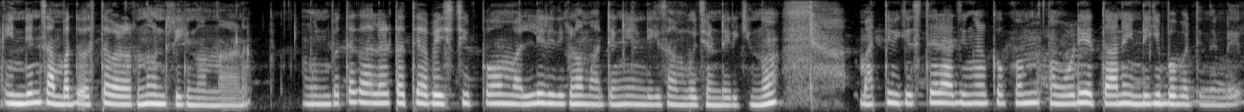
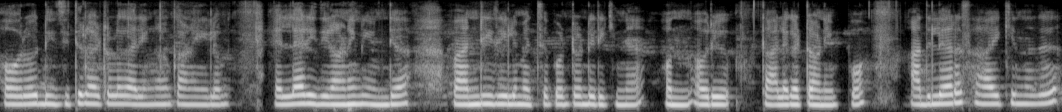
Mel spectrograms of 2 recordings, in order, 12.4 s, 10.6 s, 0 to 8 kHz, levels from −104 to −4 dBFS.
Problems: constant background noise, low volume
